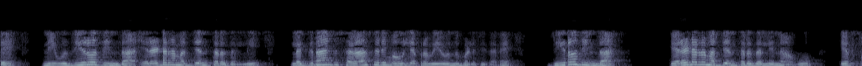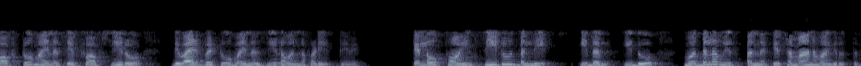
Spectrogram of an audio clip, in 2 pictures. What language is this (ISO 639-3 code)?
kan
